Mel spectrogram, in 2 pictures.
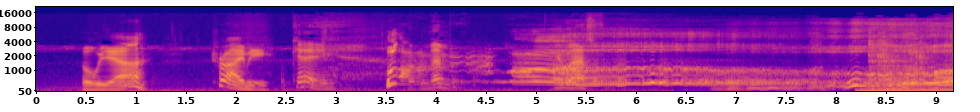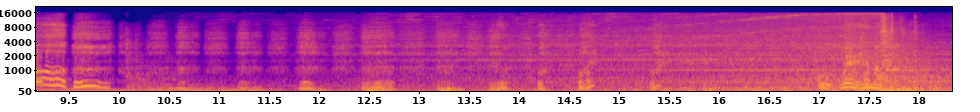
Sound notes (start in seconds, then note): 3.5 Magnar shrieks; 6.1 Magnar breathes heavy in panic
